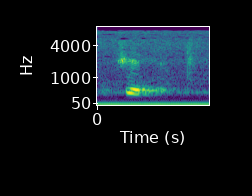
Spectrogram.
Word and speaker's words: Dzienis: My maiden name was Helen Janus. Janus means day in Polish. I'm Polish. – How do you spell that? – D-Z-I-E-N-I-S. Janus. The D-Z is the G sound.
